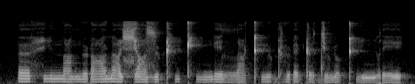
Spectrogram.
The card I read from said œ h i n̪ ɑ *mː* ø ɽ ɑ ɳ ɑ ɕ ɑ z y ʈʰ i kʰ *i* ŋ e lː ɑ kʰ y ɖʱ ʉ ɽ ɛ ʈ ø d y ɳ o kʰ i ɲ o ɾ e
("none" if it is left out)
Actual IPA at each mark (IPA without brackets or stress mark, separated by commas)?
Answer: n̪, i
